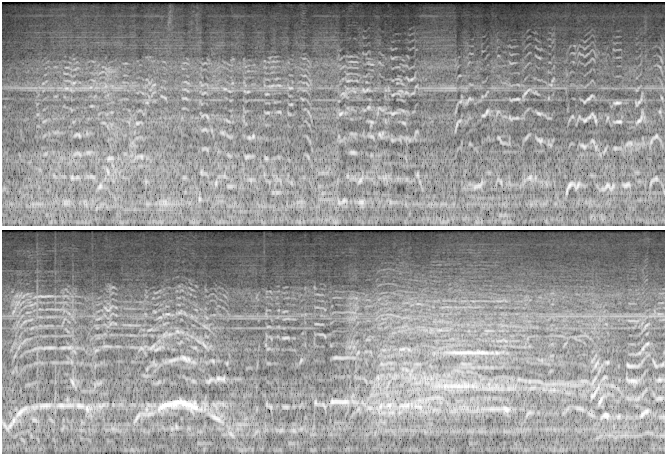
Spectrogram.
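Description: A young girl talking excitedly, with other voices chattering around her and a faint steady high hum underneath.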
